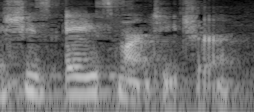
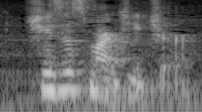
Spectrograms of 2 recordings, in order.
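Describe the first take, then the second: First: Each word is said fully and separately. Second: The words are reduced and run together. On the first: The speaker calls it wrong. "I'm not saying" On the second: The speaker calls it right. "that's actually how we pronounce it most of the time"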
